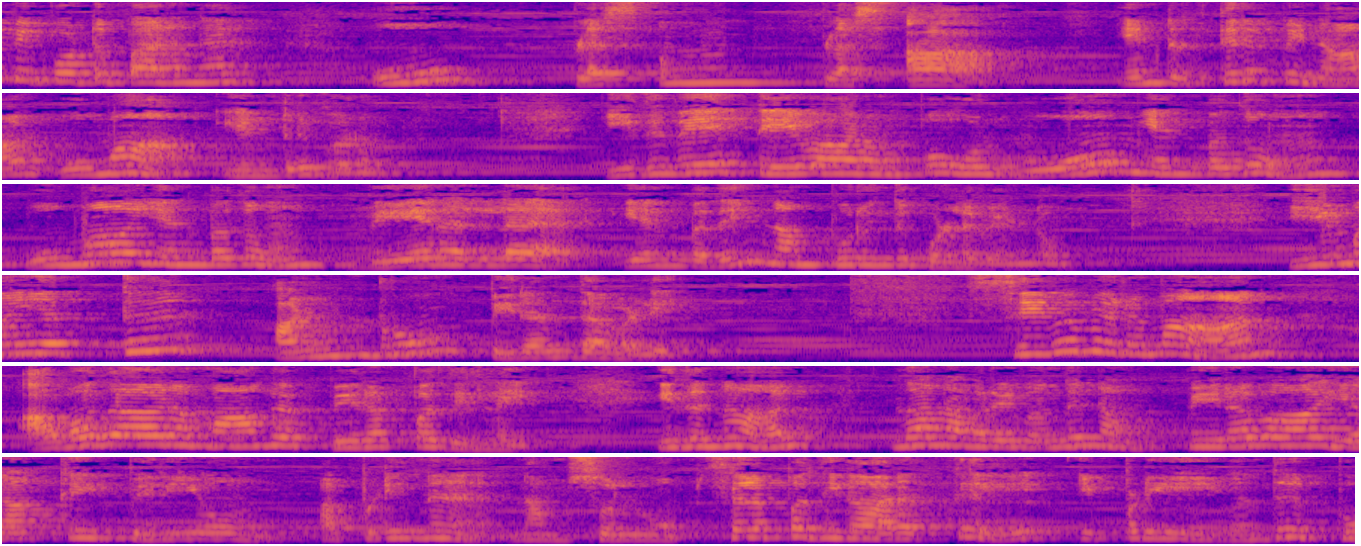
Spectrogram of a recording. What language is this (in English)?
Tamil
